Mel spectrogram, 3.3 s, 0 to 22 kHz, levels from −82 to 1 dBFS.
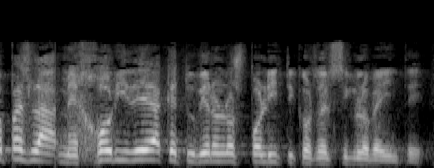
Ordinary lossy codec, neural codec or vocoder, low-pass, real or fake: none; none; none; real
